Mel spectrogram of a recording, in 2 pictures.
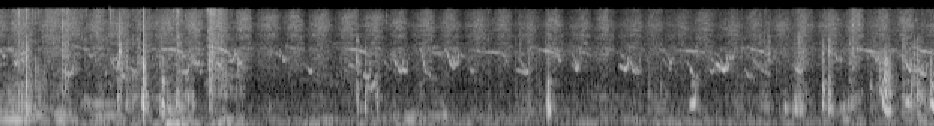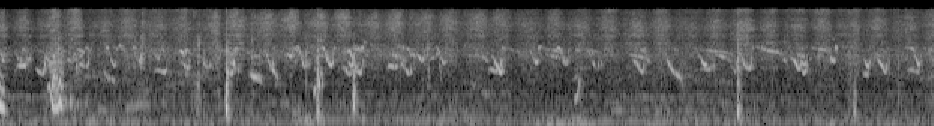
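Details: Grey francolin chicks while feeding: a dense stream of short, high, thin peeps, many rising or falling, overlapping from several chicks, with frequent sharp tapping clicks throughout.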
